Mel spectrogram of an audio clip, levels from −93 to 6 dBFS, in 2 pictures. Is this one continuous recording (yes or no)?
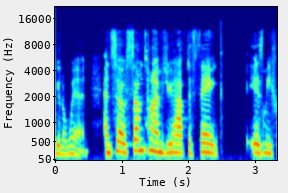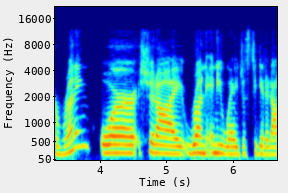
no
